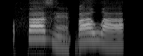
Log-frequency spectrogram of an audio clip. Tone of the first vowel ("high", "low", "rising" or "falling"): high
